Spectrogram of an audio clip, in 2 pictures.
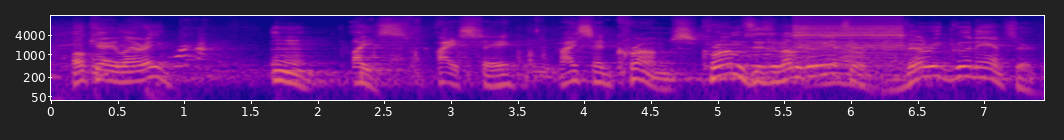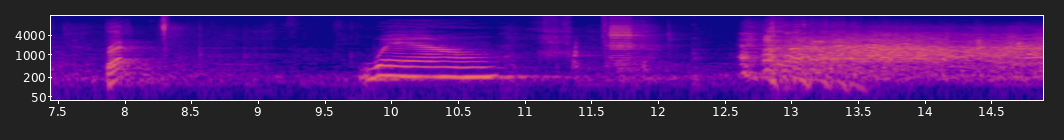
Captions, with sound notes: Okay, Larry. Ice. - Ice, eh? I said crumbs. - Crumbs is another good answer, very good answer. Brett? - Well. [buzzing]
